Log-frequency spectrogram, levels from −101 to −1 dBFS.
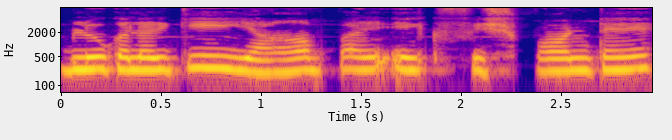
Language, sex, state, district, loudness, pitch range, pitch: Hindi, female, Delhi, New Delhi, -14 LUFS, 230-245 Hz, 240 Hz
